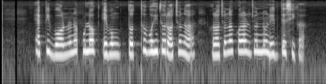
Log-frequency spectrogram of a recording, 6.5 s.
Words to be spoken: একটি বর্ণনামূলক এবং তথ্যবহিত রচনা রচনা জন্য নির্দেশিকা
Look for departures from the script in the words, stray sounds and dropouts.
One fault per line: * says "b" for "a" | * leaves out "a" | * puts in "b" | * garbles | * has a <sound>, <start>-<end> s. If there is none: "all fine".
* has a dropout, 1.5-1.7 s
* puts in "করার"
